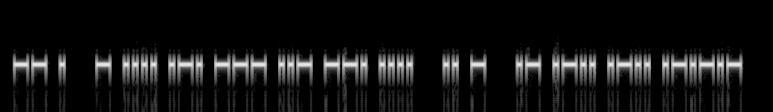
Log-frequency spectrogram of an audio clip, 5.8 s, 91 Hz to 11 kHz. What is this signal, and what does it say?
Morse code, heard as a keyed tone, about 35 wpm, 700 Hz. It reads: ME THROUGH IT ALL.
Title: Sentences from Top 1000 Words - Review Part 1 - 35wpm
